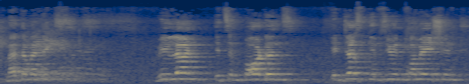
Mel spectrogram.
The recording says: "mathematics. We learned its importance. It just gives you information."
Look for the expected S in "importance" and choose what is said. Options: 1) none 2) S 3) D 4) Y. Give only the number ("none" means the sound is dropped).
2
